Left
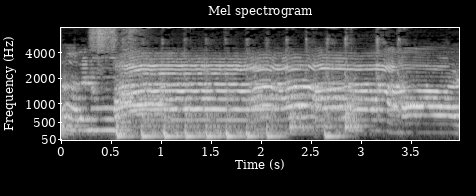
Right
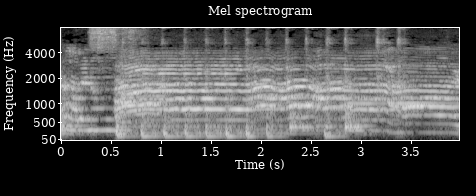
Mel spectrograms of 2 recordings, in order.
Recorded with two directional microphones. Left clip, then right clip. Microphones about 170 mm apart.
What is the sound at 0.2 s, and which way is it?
Music, 15° left (ahead or behind).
